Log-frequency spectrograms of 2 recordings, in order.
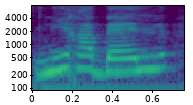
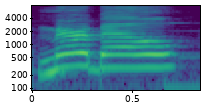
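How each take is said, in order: First: The name is said in a French accent. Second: The name is said in a plain English accent.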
